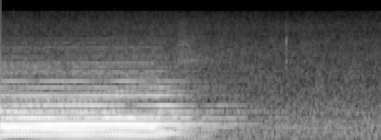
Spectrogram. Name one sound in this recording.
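An organ holds a chord that fades away in a large echoing hall.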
